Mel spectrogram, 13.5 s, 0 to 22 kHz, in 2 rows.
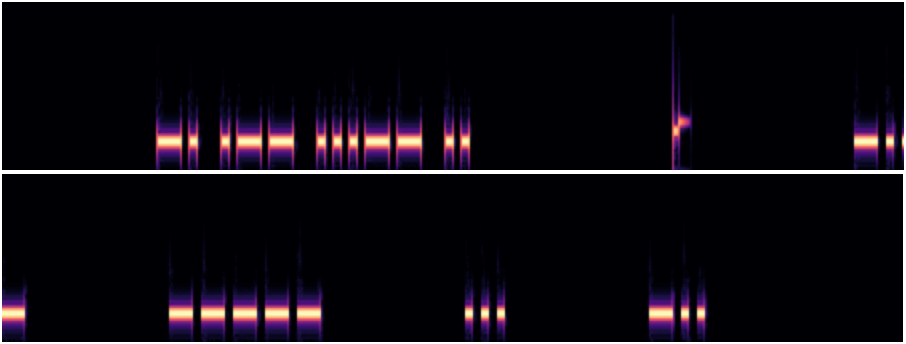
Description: Morse code, heard as a keyed tone, about 20 wpm, spaced as for 10 wpm, 700 Hz. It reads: NW3I K0SD
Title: USA Call Signs - 4 Characters - 6x Character Spacing - 20wpm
